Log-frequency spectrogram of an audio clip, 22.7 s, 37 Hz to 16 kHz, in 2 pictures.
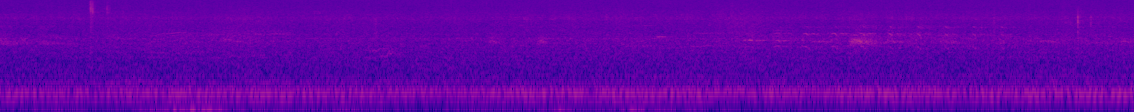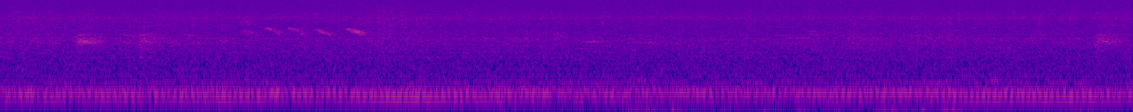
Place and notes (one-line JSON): {"title": "Haines Wharf Park, Edmonds, WA - Train #4: Haines Wharf", "date": "2019-07-23 08:23:00", "description": "Halfway between the Edmonds train depot and Picnic Point, we stop at tiny Haines Wharf Park, which is the only public access to the railroad tracks in the high-priced real estate along the waterfront -- albeit fenced-off, long-abandoned, and posted \"No Trespassing.\" We wait until a northbound freight rumbles past with nary a wave. The whole time I was waiting an unmarked security guard waited in his idling car behind me.", "latitude": "47.85", "longitude": "-122.34", "altitude": "9", "timezone": "America/Los_Angeles"}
